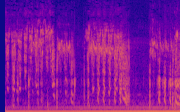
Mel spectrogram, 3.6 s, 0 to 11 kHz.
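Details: Black stork at a nest in Karula, Estonia, filmed by a live nest camera on 11 July 2017 around 10:31 as an adult brings frogs to the chicks; rapid harsh squawking pulses repeat almost without pause, with a steady low hum beneath.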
